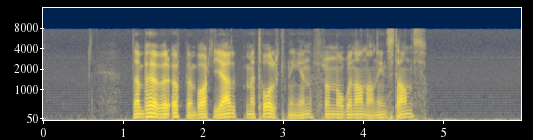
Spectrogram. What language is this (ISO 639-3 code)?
swe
